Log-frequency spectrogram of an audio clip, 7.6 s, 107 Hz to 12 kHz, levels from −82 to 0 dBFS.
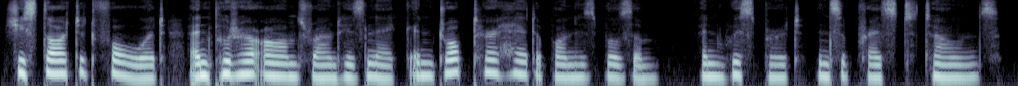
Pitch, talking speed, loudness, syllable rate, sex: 185 Hz, 175 wpm, -21 LUFS, 4.9 syllables/s, female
